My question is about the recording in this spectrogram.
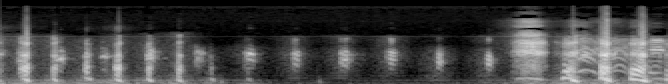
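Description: A person laughing: a quick run of short laugh pulses that slows and fades over the first three seconds, then a louder burst of laughter near the end.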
